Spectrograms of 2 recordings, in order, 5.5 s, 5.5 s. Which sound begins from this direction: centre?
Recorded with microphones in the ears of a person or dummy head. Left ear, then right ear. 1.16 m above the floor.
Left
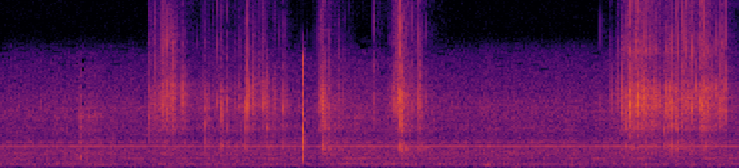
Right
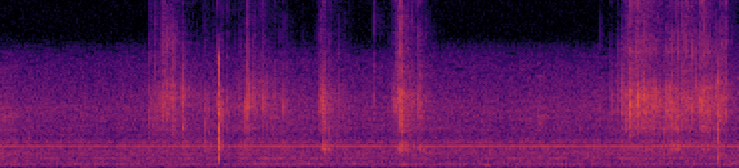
A rattle, at 1.1 s.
